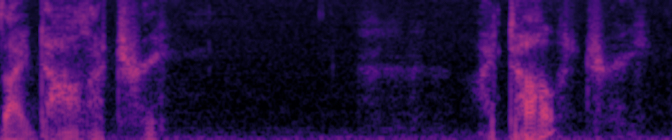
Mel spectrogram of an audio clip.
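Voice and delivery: very soft, low near-whisper; tearful realisation, retold. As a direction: imitate stricken disbelief, the word repeated under the breath. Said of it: "tears are now rolling down his face".

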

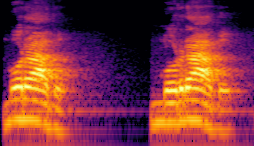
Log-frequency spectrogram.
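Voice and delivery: Morado said Spanish-style, loud and falling. Shown as a demonstration. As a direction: call out Morado like a prayer. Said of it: "Next pack".

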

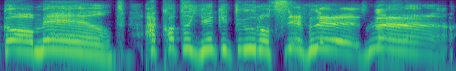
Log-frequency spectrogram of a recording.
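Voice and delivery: hammed-up cartoon foreigner lamenting; exaggerated comic wail in a put-on voice; mock foreign complainer. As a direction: play a sick traveler griping theatrically. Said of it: "and be all like".

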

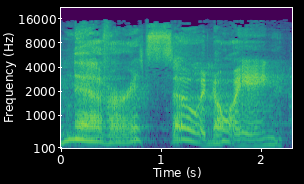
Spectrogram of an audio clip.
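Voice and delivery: high, loud 'never', then drawn-out complaint; playfully fed up, stretching out the gripe; mock exasperation. Wife mock-complains about calm husband.

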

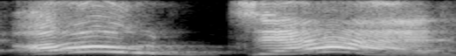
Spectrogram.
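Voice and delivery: very high, loud exclamation; excited cry. A narrator's reading. Smallest fox leaping, calling to Dad, crying out. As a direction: burst out like a thrilled little fox. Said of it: "he cried out".

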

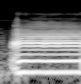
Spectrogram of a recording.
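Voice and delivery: put-on a long held ah modeled for a child. Shown as a demonstration. Therapist modeling a long ah for a deaf child. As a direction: sing out a long open ah for her to copy. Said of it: "Can you tell me a nice long sound".

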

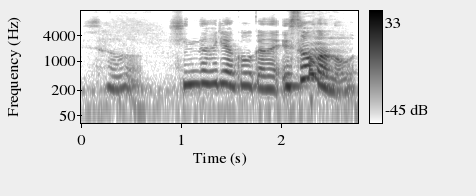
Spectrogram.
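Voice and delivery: ordinary talk

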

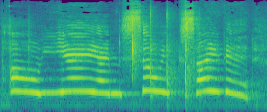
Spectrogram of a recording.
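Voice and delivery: high, loud squeal of joy; thrilled squeal. Acted. Child hearing she may get a pet, squealing with delight. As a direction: squeal like a kid just promised a pet.

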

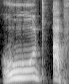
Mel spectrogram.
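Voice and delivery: loud, high command; urgent master's call. A narrator's reading. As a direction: shout a quick order to the dog. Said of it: "ruft schnell Herr Barthel".

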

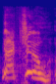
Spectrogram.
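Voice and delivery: high acted achoo; mock sneeze. Robot's laser goes off by accident, high fake sneeze. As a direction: burst out a pretend sneeze. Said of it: "Dude, stop sneezing".

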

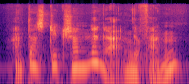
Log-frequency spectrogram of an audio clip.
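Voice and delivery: put-on high, longing puppet boy; a boy pulled toward the music; wistful high boyish voice; Bengele's voice. Bengele asks.

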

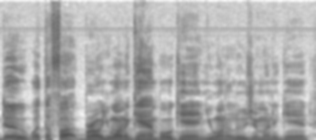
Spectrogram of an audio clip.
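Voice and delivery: high-pitched, exasperated scolding without raising volume; roasting his uncle. Retold or imitated. Nephew telling off his uncle over gambling, mock exasperation. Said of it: "roasting his uncle about some shit".

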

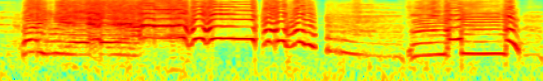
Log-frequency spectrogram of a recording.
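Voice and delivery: long, loud, high shriek; real drawn-out jump-scare scream; terrified scream. Real, not acted. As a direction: scream at full force in fright.

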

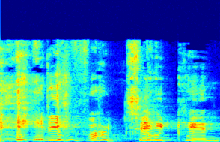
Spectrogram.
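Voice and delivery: loud disbelief bursting into laughter; incredulous laughing. Real, not acted. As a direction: crack up at the absurd bargain. Absurd trade of Alice for chicken.

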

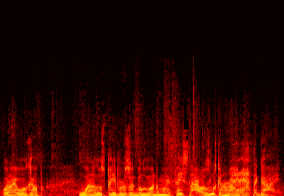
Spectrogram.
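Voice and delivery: high, animated telling; excited Hap. A narrator's reading. Hap telling Bozeman what he saw, high and animated. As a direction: spill the story eagerly. Hap tells his story.

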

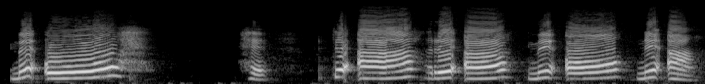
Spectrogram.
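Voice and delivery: م او ه ت ا ر ا م آ ن ا, each sound slow and apart. Shown as a demonstration. Teacher sounding out محترمانه letter by letter.

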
